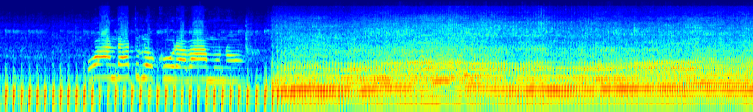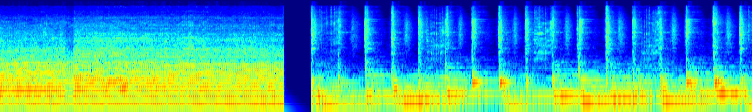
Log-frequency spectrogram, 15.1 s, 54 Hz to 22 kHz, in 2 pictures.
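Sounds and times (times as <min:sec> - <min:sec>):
motorcycle engine revving: 0:00.0 - 0:10.4.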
